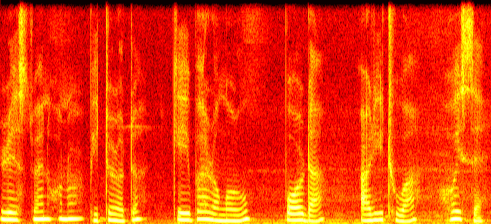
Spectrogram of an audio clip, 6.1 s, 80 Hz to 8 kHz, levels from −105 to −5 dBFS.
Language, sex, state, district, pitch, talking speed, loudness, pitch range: Assamese, female, Assam, Sonitpur, 240 Hz, 80 wpm, -14 LUFS, 205-260 Hz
